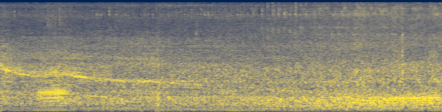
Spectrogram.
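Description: Motor scooter engine running under the rider, with wind and road noise. Its whine drops in pitch over the first couple of seconds and climbs again near the end.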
